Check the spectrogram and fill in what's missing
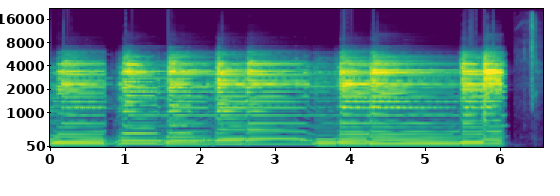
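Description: An electric guitar through a Synergy Syn20IR amp with OS module plays loud sustained chords and notes with a short pause, its tone rich and slightly driven, ringing until a sudden stop.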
